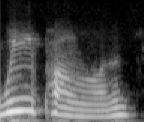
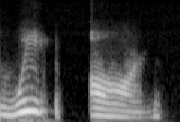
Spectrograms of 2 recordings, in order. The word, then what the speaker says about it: weapon: Guns and weapons, because that's what they call it really. That's really what that word, if you pronounce that word right, it's not pronounced weapon, it's pronounced weep-on.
